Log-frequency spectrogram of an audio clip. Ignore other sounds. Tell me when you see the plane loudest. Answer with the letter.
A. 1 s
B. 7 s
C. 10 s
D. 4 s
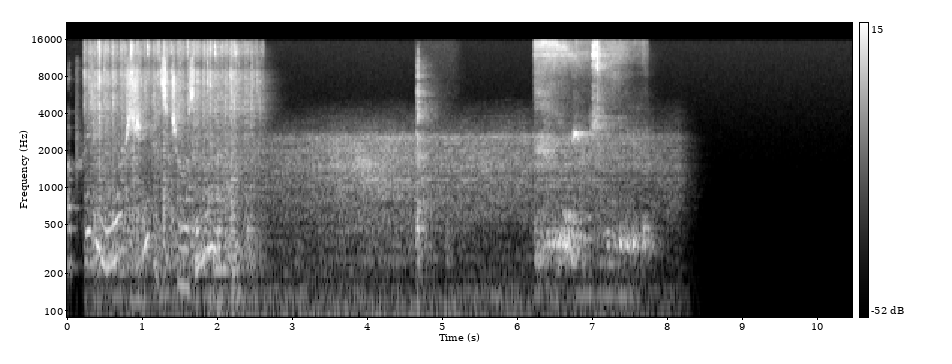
D.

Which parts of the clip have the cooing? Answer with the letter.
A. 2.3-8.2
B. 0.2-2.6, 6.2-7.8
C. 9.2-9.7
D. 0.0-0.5
B.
